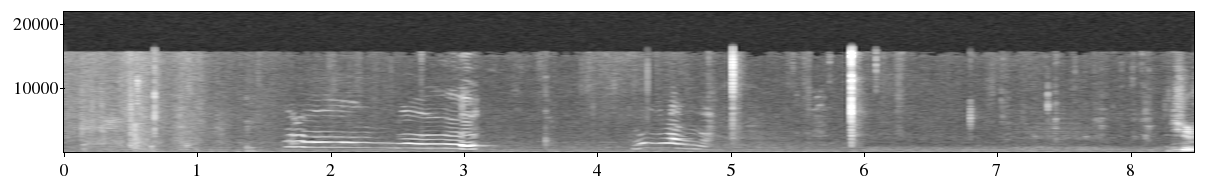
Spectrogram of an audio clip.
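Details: A domestic cat named Boots talking indoors: two short meows, the first gliding slowly downward for over a second, the second a brief bent call about a second later, over faint room noise with a few clicks.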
